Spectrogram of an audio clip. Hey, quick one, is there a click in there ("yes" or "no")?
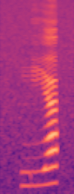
no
